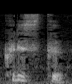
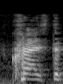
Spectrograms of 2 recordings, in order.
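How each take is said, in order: First: The vowel sounds like 'ee', as in Krist. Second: The vowel sounds like 'eye', as in Kraist. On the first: This is the more accurate form. The speaker calls it right. "정확한 말하면 크리스트" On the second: This is the usual way it is said here. The speaker calls it wrong. "우리 크라이스트"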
